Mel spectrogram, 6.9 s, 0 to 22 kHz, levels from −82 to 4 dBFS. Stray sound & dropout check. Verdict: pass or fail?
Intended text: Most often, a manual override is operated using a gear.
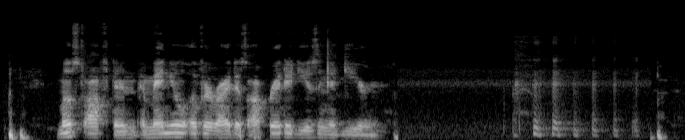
fail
